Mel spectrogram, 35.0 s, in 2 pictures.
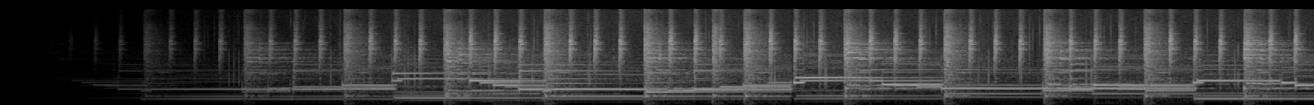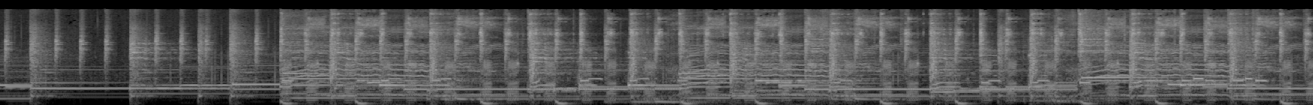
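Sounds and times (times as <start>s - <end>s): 
mindful funk music: 2.0s - 35.0s.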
